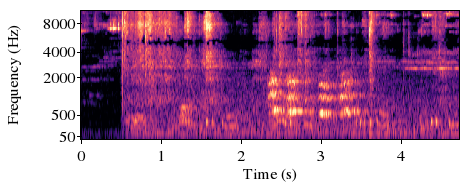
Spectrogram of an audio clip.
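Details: After a sudden start, low coos from a pair of pigeons roll on, joined midway by louder, higher calls, with scattered clicks and background noise.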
